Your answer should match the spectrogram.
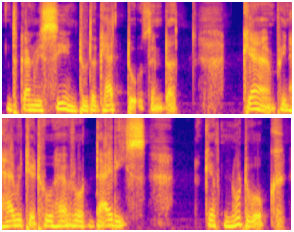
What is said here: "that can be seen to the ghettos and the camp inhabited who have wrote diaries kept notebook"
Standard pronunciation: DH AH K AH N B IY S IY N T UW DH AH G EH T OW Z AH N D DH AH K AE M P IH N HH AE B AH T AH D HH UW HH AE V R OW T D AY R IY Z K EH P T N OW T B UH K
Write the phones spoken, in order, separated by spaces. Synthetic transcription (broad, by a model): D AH K AH N B IY S IY N T UW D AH G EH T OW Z AH N D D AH K AE M P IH N HH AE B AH T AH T HH UW HH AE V R OW T D AY R IY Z K EH P T N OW T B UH K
